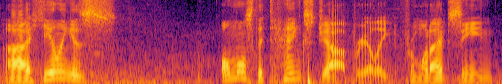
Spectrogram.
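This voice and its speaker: A man with a mid-range, slightly bright voice speaks slowly, with huge swings in pitch. He casually commentates a game walkthrough, explaining as he plays in a rambling way full of fillers and hedges.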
